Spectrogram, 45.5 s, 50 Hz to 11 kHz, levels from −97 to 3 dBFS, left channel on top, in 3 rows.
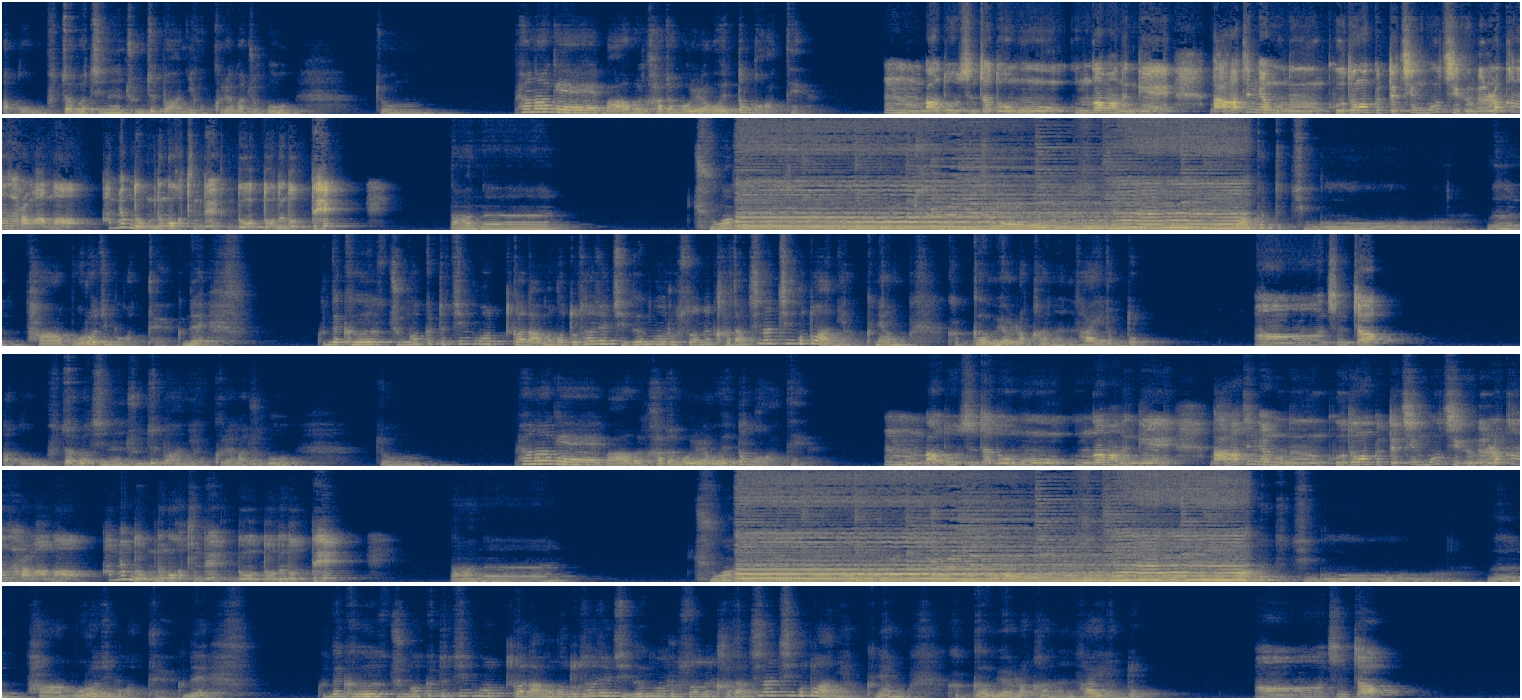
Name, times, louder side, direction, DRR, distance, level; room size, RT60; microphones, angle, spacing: voice 1, 0.0-3.3 3.8-4.2 5.1-8.0 19.7-20.7 22.1-23.8 24.3-26.2 27.2-32.8 33.5-41.7, left 2 dB, 80° left, 2.5 m, -33 dB
voice 2, 8.8-18.6 18.8-19.0 42.9-44.1, left 4 dB, 60° left, 1.7 m, -29 dB
sound 1, 22.5-27.7, right 2 dB, 5° right, 1.2 m, -25 dB
9.8 x 8.5 x 9.5 m
head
